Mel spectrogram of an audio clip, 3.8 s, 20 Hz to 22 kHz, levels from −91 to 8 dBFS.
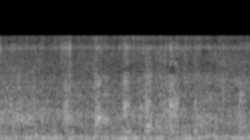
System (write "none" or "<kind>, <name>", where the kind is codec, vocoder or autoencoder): vocoder, WaveNeXt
